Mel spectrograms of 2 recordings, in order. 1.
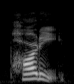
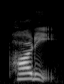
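这个 t 是快速的闪音。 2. 这个 t 是快速的闪音。

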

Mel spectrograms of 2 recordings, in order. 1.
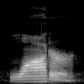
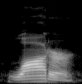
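中间的辅音听起来像 d。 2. 中间的辅音听起来像 d。

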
